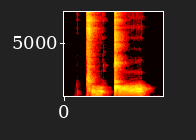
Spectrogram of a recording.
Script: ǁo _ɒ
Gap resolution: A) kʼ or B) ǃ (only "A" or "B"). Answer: B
